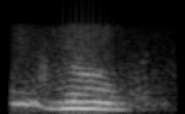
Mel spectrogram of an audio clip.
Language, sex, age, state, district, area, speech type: Maithili, female, 45-60, Bihar, Begusarai, rural, conversation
